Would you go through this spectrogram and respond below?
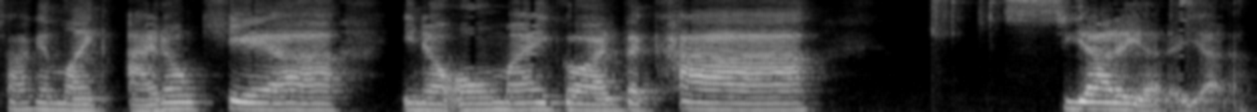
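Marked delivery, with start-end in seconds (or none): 0.6-4.1 Boston accent with the r's dropped. Explaining how people from Boston talk, Boston accent, dropped R's. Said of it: "dropping our R's".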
